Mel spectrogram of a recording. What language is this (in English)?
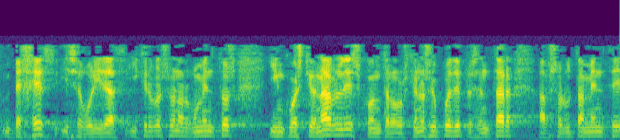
Spanish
